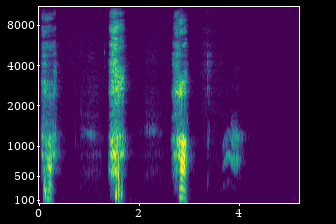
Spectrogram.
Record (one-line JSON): {"exhalation_length": "5.2 s", "exhalation_amplitude": 25455, "exhalation_signal_mean_std_ratio": 0.27, "survey_phase": "beta (2021-08-13 to 2022-03-07)", "age": "45-64", "gender": "Male", "wearing_mask": "No", "symptom_cough_any": true, "symptom_runny_or_blocked_nose": true, "symptom_fatigue": true, "symptom_fever_high_temperature": true, "symptom_headache": true, "symptom_loss_of_taste": true, "symptom_onset": "7 days", "smoker_status": "Never smoked", "respiratory_condition_asthma": false, "respiratory_condition_other": false, "recruitment_source": "Test and Trace", "submission_delay": "5 days", "covid_test_result": "Positive", "covid_test_method": "RT-qPCR", "covid_ct_value": 17.3, "covid_ct_gene": "N gene", "covid_ct_mean": 18.1, "covid_viral_load": "1200000 copies/ml", "covid_viral_load_category": "High viral load (>1M copies/ml)"}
